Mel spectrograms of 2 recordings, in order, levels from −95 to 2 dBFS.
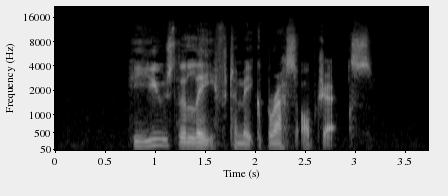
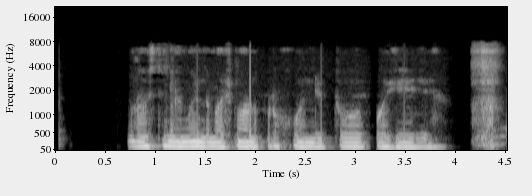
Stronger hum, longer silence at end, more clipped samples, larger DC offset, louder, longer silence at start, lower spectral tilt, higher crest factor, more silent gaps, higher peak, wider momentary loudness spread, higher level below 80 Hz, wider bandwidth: neither; first, 0.6 s vs 0 s; neither; neither; second, -41 LUFS vs -21 LUFS; about the same, 0.75 s vs 0.75 s; second, -2.5 dB/octave vs -7 dB/octave; first, 24 dB vs 14 dB; second, none vs 4.09-4.14 s; second, -20 dBFS vs -6 dBFS; second, 7 LU vs 13 LU; second, -84 dBFS vs -48 dBFS; first, 14 kHz vs 8 kHz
